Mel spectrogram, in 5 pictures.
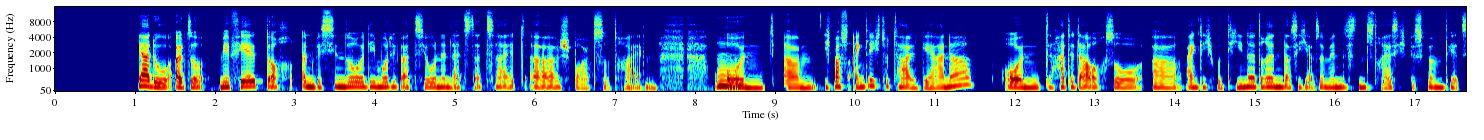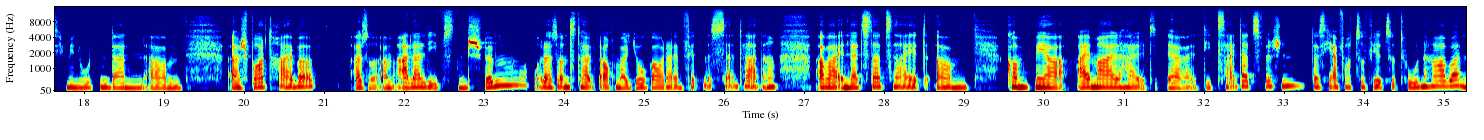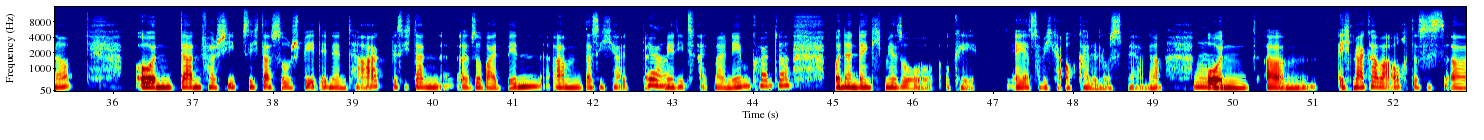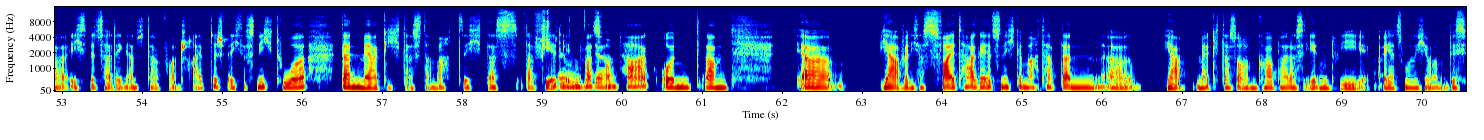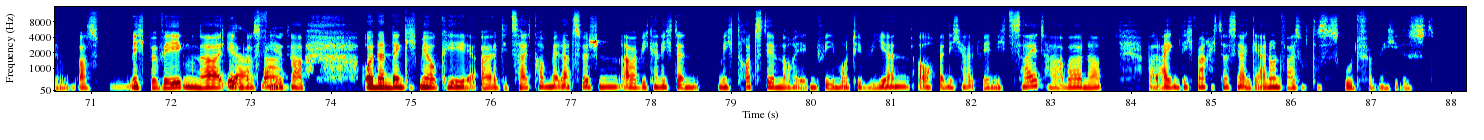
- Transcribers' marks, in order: none
- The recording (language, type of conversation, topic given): German, advice, Wie finde ich die Motivation, regelmäßig Sport zu treiben?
